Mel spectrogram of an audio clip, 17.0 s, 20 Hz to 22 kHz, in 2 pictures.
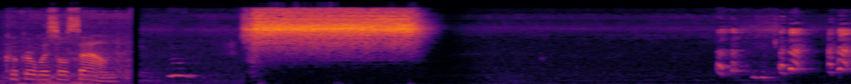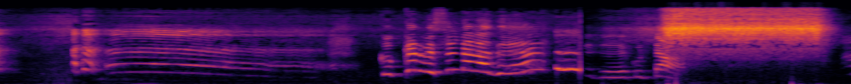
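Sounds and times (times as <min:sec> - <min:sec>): pressure cooker whistle hissing: 0:02.4 - 0:04.4, 0:14.8 - 0:17.0
baby whimpering and crying: 0:09.2 - 0:11.8, 0:14.0 - 0:14.4.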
